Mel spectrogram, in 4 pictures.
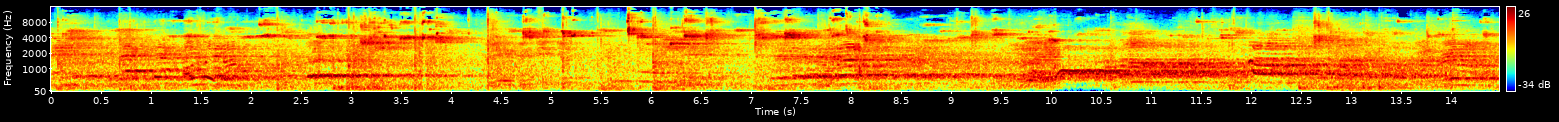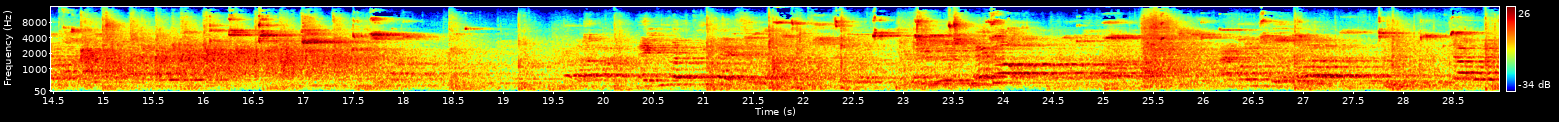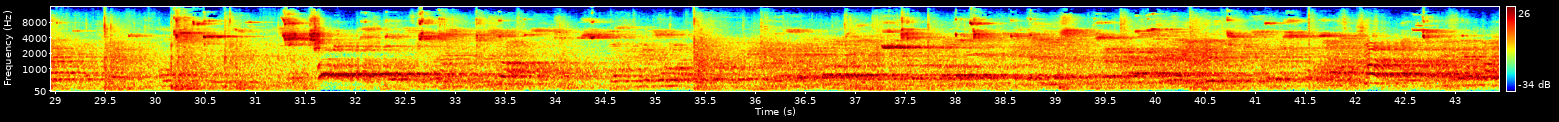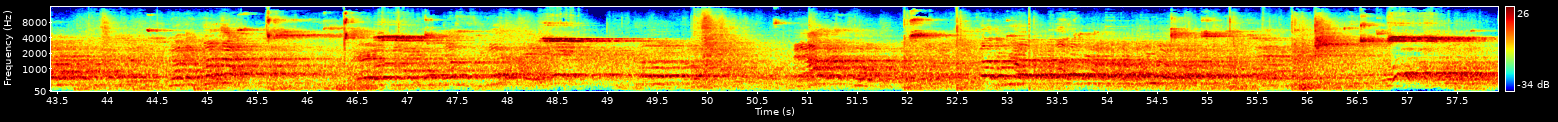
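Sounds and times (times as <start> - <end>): players calling out: 0.0 - 57.9
basketball bouncing on wooden floor: 2.2 - 4.5.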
